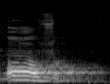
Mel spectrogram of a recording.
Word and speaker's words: of: ऑफ बोलते हैं, ऑफ फ. ठीक है. So actually the pronunciation is नॉट ऑफ, this is ऑव. व से वन वाला.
